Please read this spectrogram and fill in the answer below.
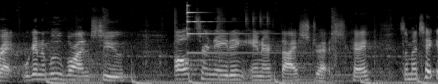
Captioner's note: bell rings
